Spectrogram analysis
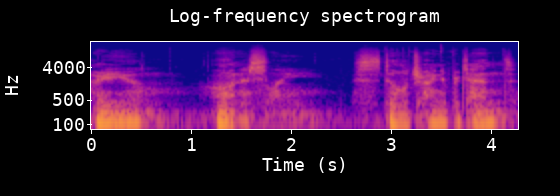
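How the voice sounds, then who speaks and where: A man playing a flirty, possessive vampire in an intimate ASMR roleplay, whispering slowly and teasingly in a breathy, husky voice. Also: fairly low pitch, flat delivery, dry recording, exaggerated voice. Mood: seductive, soothing.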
